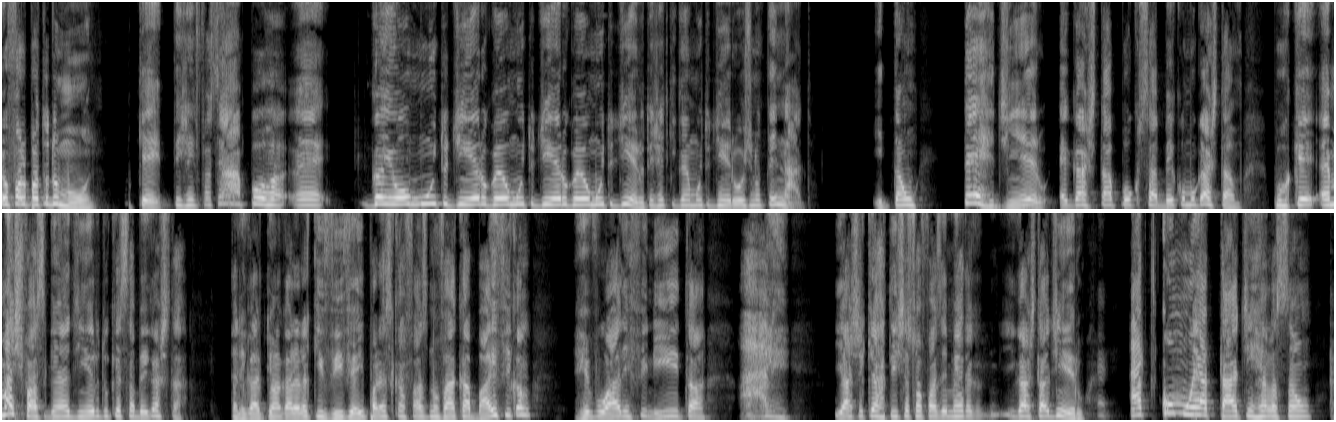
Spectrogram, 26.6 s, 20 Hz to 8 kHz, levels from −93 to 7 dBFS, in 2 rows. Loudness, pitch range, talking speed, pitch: -18 LUFS, 190-235 Hz, 205 wpm, 210 Hz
